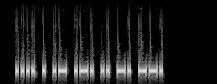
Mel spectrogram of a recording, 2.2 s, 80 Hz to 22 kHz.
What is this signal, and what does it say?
Morse code, heard as a keyed tone, about 46 wpm, 700 Hz. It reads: HEARING
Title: Seven Letter Words - 45wpm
